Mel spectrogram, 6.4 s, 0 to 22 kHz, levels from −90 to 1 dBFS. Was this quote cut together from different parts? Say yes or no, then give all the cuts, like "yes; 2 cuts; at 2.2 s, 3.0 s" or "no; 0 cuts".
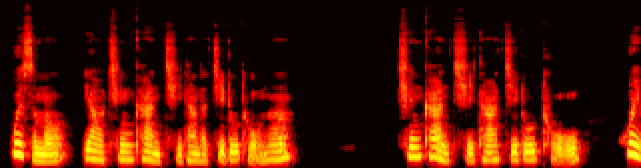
no; 0 cuts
